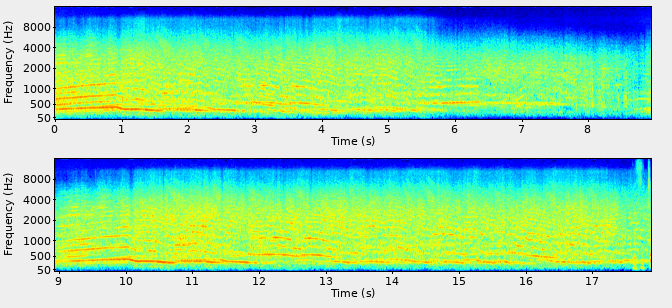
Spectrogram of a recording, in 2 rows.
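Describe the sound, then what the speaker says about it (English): Formula 1 race cars at the start of a 1974 Grand Prix, a loud pack of engines screaming and shifting through gears together, their note briefly dropping away mid-way before the roar returns at full strength. "As the flag dropped, Halewood and Depailler made great starts"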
